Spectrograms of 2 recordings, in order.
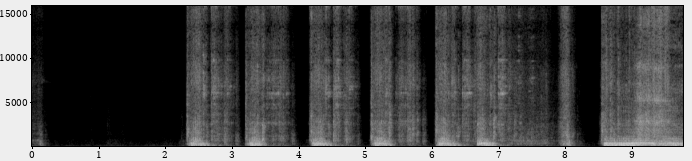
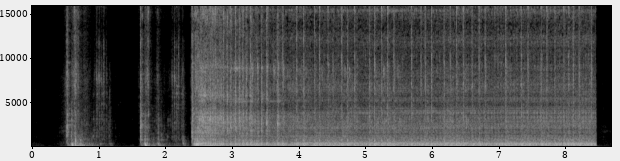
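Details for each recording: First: Strimmer unused for years, first start after tightening fuel-line connections; fires in short ragged bursts without a steady idle; split primer bulb feeding the carburetor found, possible fuel leak, idle may need adjusting. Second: Two-stroke strimmer unused for years, after a new carburetor and gasket, valve and air-leak fixes. Two pull-start bursts, then a steady, even buzz with no sputter; normal running. The cause had been air leaking into the engine.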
